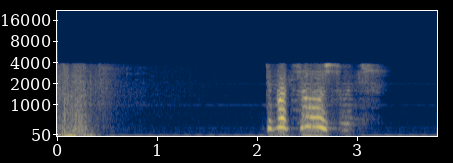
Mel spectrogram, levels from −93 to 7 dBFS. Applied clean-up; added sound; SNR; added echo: neural separator model SepFormer WHAMR!.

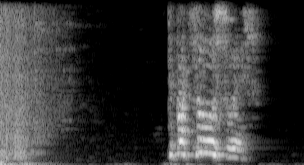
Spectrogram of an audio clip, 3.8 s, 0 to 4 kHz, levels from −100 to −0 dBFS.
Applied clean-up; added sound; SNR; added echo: classical method WPE with log-MMSE.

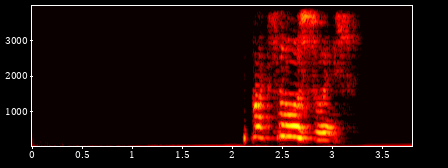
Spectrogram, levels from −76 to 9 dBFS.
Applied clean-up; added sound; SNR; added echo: neural mask model DeepFilterNet 3.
